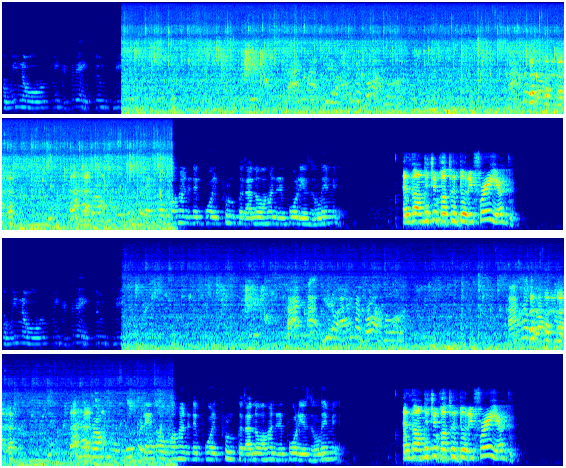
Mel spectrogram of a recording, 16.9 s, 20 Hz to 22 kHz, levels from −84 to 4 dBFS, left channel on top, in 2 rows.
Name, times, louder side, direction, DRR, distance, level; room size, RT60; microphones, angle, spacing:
voice 1, 0.0-2.5 3.5-6.0, equal, 5° right, 1.4 m, -49 dB
Bird, 1.8-11.0, left 7 dB, 85° left, 0.4 m, -34 dB
voice 2, 4.3-5.9 7.6-8.6 9.5-13.5 15.0-15.1, right 2 dB, 60° right, 0.7 m, -36 dB
voice 3, 7.9-8.7 9.1-10.0 14.4-16.1, left 3 dB, 10° left, 0.3 m, -27 dB
3.7 x 2.2 x 2.7 m
head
